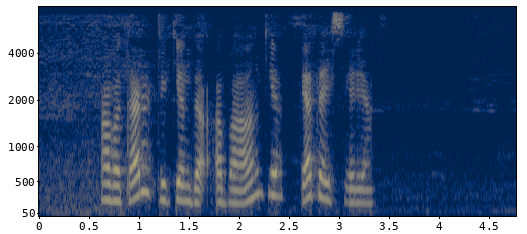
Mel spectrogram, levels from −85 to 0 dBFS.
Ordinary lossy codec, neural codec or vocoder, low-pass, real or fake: AAC, 48 kbps; none; 7.2 kHz; real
